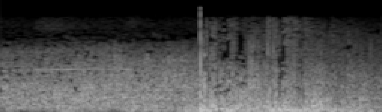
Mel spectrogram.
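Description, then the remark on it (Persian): Deep, continuous rumbling roar from Israeli army airstrikes on Hamas positions in the Gaza Strip, hitting a Hamas munitions and weapons production site, with a sharp, loud blast about halfway through that gives way to heavier rumbling and crackle. No voices. “تصاویری که ارتش اسرائیل از هدف قرار دادن مواضع حماس در نوار غزه منتشر کرده.”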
